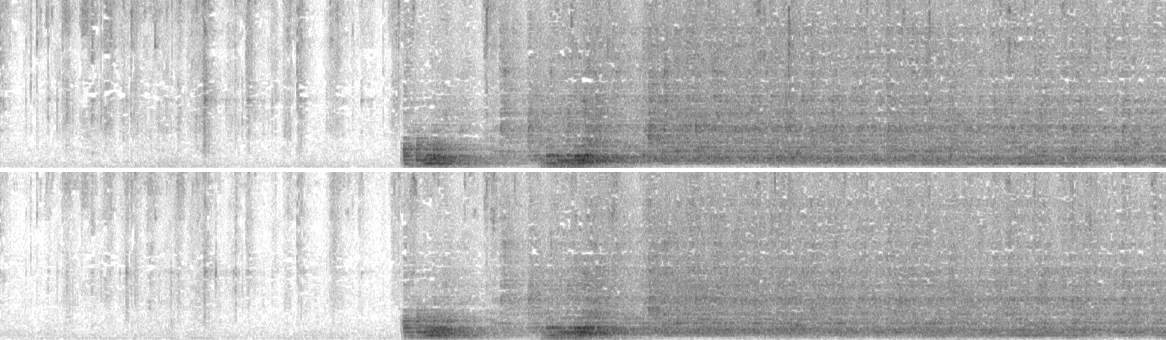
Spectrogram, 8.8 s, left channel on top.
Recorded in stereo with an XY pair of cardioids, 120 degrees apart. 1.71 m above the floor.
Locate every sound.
3.0 s a toilet flushing: 30° left, 0.6 m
